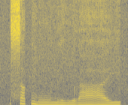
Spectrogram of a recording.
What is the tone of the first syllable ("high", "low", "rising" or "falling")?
high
